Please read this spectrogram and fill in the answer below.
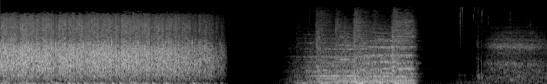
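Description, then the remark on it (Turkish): A large crowd in a hall at Selahattin Demirtaş's election manifesto event claps loudly and steadily for about two seconds for the mother of Berkin Elvan, at Demirtaş's request, then the applause cuts off abruptly, followed by a brief silence and unrelated sounds. “Bu salonda bugün acısı meydanlarda yuhalatılmış bir anayı burada müsaadenizle alkışlatmak istiyorum.”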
